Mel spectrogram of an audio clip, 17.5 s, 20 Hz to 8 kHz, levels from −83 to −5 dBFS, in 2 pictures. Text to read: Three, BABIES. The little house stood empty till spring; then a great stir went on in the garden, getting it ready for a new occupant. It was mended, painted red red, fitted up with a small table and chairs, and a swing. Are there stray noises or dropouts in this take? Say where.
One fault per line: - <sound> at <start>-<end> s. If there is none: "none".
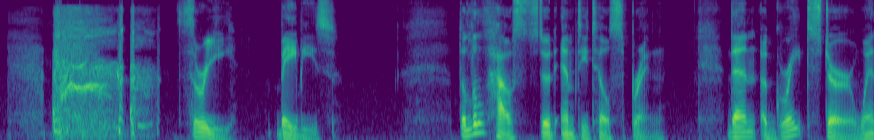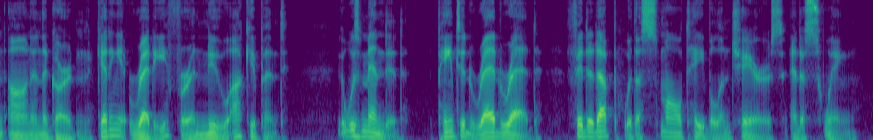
- cough at 0.1-1.6 s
